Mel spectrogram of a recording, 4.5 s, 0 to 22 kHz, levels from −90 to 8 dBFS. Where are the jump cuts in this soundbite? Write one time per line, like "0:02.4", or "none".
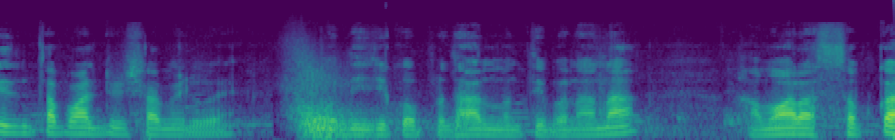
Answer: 0:01.6

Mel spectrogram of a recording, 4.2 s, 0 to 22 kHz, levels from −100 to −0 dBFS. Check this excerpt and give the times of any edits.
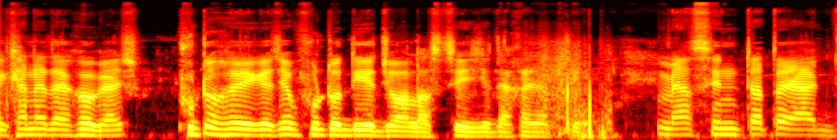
0:03.2

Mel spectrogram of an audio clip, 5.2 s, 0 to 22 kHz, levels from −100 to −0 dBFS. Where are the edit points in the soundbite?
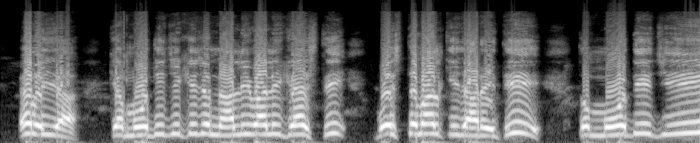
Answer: none

